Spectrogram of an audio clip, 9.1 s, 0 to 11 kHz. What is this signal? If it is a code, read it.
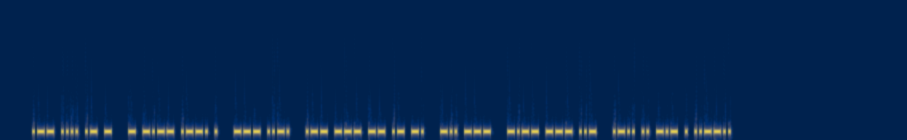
Morse code, heard as a keyed tone, about 50 wpm, 700 Hz. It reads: WHAT TYPE OF WOMAN DO YOU LIKE?
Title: Sentences from Top 1000 Words - Review Part 3 - 50wpm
